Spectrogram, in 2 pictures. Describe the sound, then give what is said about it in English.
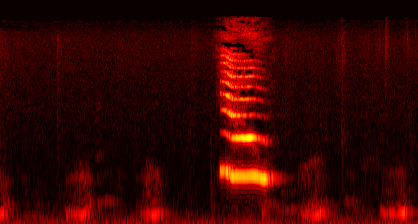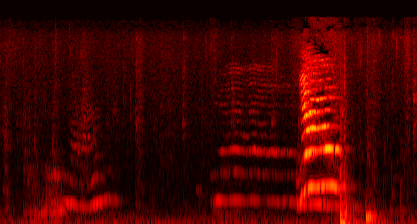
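A voice imitates a cat meowing: two loud, drawn-out meows, one early and one near the end, with softer mewing and murmuring sounds in between over a low steady hum. “and then they went on this big adventure, and they found a mermaid cat that went like this.”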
